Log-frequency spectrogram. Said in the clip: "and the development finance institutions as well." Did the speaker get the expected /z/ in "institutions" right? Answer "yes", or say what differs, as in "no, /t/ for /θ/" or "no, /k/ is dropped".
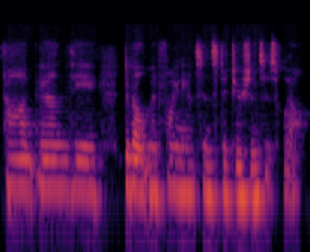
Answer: yes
